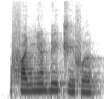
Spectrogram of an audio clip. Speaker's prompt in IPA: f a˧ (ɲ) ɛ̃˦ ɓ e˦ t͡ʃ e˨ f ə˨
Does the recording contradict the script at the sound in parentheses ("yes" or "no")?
no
